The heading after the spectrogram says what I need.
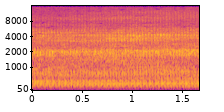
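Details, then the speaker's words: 1985 Toyota 4Runner crawler converted to Toyota turbo diesel, compression even and very high across cylinders: starts right up into an even, steady diesel clatter at idle with no misses or knocks, Viair air compressor kicking in. Normal idle. "It starts right up. We did a compression test on it. I forget what the numbers were, but they're all across the board within 1% of each other, and they're very high. I had another mechanic friend of mine do that, so definitely a strong running engine."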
